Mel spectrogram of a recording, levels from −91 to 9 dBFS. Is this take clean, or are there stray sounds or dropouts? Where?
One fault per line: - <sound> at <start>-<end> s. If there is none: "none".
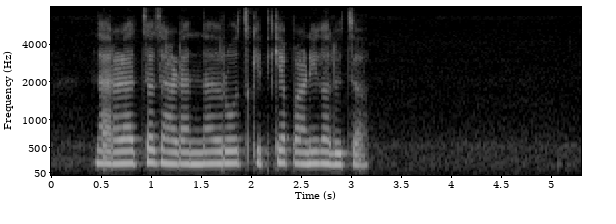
none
